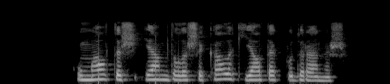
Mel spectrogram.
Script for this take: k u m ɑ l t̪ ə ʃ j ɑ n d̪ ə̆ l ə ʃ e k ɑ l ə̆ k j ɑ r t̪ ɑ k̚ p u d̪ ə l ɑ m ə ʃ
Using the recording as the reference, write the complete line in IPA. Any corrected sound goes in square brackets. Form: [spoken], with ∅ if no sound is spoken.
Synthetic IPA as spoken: k u m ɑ l t̪ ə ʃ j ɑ [m] d̪ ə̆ l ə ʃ e k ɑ l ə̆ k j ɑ [l] t̪ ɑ k̚ p u d̪ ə [ɾ] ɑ [n] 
